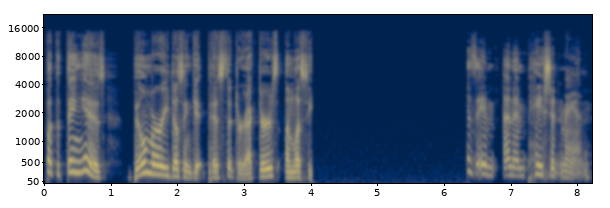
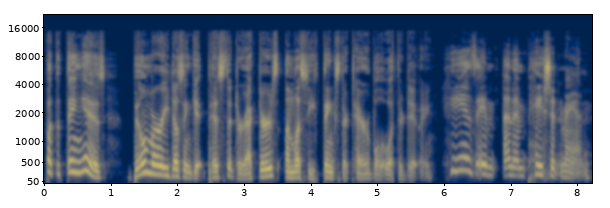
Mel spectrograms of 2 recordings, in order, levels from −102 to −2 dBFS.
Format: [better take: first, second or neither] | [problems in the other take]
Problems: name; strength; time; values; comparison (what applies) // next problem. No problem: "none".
second | audio cutting out; at 4 s for 2.5 s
